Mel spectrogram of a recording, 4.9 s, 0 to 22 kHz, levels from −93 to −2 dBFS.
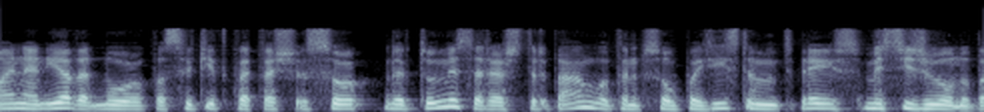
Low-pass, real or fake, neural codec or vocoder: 7.2 kHz; fake; codec, 16 kHz, 0.5 kbps, FunCodec, trained on LibriTTS, 25 frames a second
